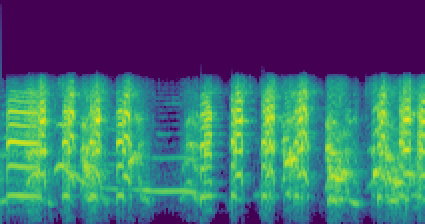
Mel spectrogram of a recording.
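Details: Yellow Labradors howl at a goose call in broken, wavering bursts, with a brief steady tone midway, probably the goose call, and short yips and yowls overlapping throughout.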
